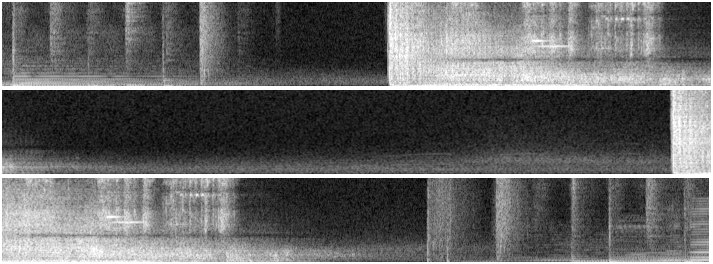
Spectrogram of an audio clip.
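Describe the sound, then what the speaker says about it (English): Two loud, booming sniper rifle blasts from Chamber's ultimate in the game Valorant, each followed by a long, stretched, otherworldly tail that fades out, separated by a few seconds of quiet. "Chamber's ultimate ability is a menacing sniper rifle that sounds almost alien"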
